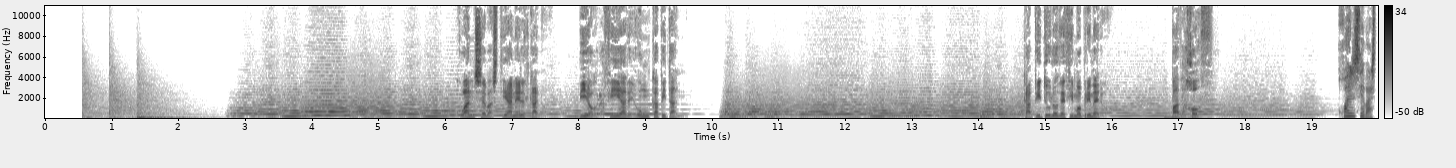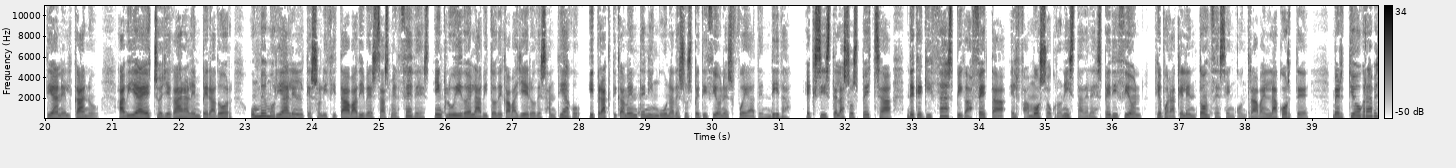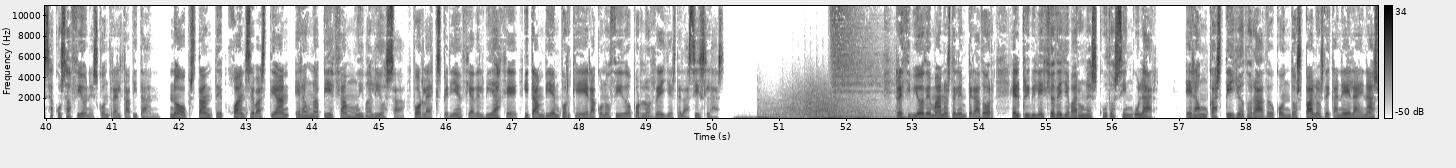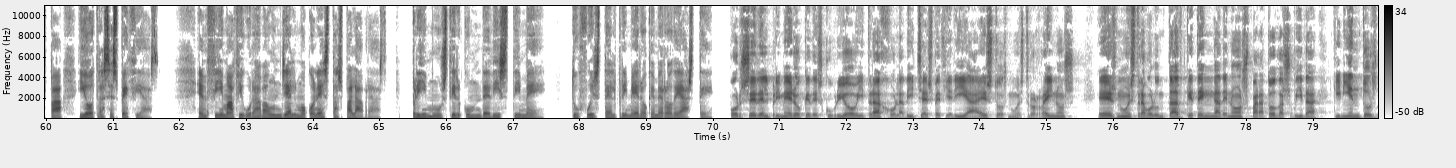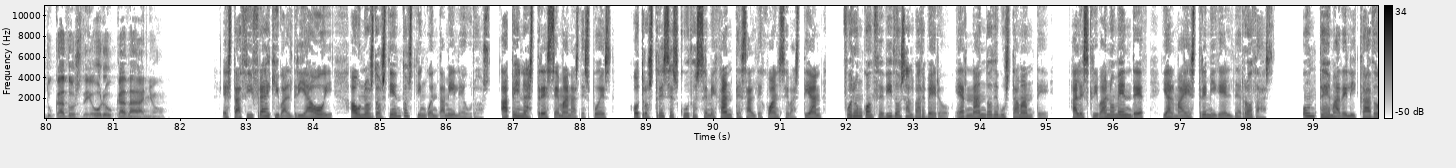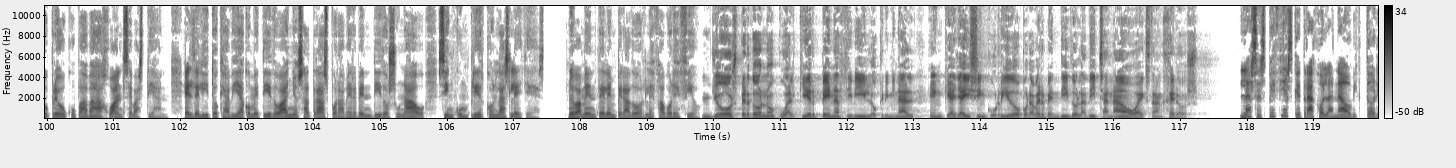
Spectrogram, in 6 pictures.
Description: Audiolibro: Elkano biografía de un cápitan capítulo 11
